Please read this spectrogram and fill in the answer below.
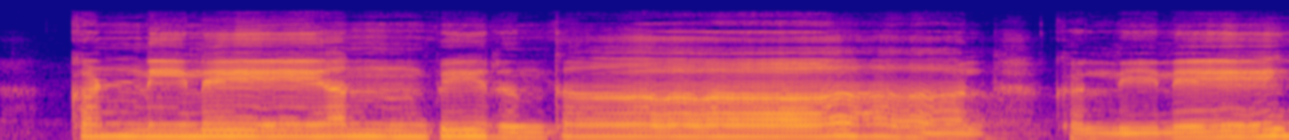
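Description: Male playback singer's voice singing a Tamil film song in long held, wavering notes. The voice comes in about half a second in and breaks off briefly about five seconds in.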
